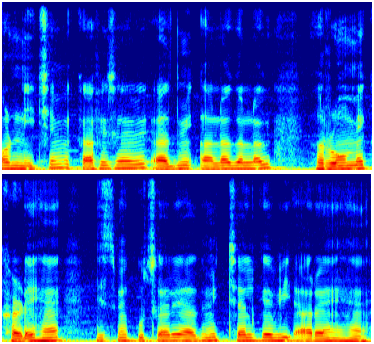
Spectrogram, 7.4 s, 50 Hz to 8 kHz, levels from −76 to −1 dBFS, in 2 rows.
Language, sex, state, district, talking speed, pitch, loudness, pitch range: Hindi, male, Chandigarh, Chandigarh, 170 wpm, 140 Hz, -14 LUFS, 130-150 Hz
